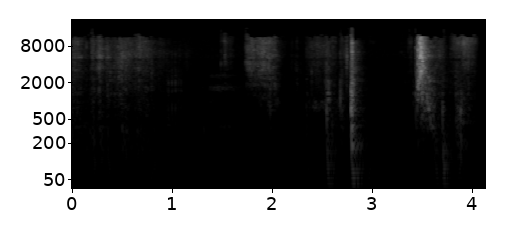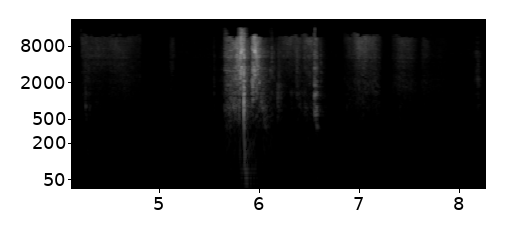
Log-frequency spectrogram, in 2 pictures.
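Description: A Fiskars paper trimmer and a piece of card stock being handled on a craft table: a few short scrapes and clicks of plastic and paper, the loudest about six seconds in.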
